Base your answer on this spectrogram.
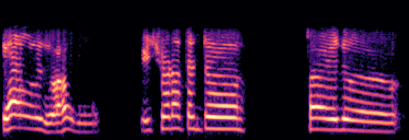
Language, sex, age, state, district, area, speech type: Kannada, male, 60+, Karnataka, Udupi, rural, conversation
